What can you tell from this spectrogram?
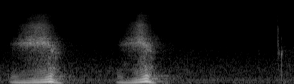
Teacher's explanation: Instead of going shh and using only the air in your mouth, this time you're going to use vibrations from your throat. Put your hand here and you can feel j, j. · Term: j sound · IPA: ʒ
